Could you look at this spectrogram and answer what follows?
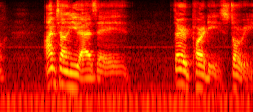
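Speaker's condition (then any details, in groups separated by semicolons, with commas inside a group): Traumatic brain injury; 20-foot fall, surgery; relearned talking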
